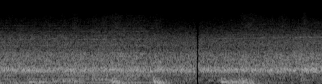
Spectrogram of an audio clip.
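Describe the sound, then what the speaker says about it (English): A stadium crowd in College Football 26 roars continuously in the red zone during the Ohio State vs Michigan game, a dense, loud wash of cheering with distant swells and no clear speech. "And the crowd coming to life here, trying to help this defense down in the red zone."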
